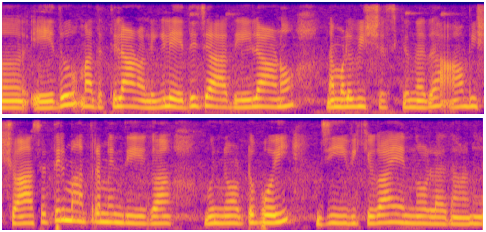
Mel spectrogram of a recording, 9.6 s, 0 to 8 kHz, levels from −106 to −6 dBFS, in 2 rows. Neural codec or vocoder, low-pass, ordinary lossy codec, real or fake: none; 7.2 kHz; none; real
